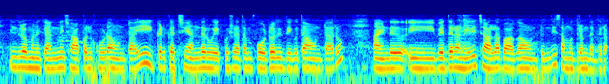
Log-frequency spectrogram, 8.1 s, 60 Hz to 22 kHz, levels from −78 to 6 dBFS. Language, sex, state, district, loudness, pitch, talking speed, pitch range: Telugu, female, Andhra Pradesh, Srikakulam, -17 LUFS, 185 Hz, 185 wpm, 180-195 Hz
